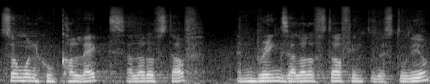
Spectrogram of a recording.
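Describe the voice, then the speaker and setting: A man speaks with a Spanish accent at a fairly high pitch. His intonation is monotone and flat, with noticeable background noise. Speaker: visiting artist. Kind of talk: artist talk Q&A. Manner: halting, with repeated words.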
